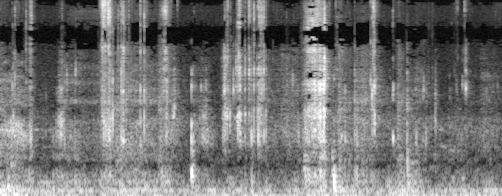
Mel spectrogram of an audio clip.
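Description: Quiet close-up eating of snow crab legs: chewing with scattered small crunches and clicks, and a louder crunch about three seconds in.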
